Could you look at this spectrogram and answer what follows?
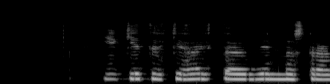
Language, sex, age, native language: Icelandic, male, 12, Icelandic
